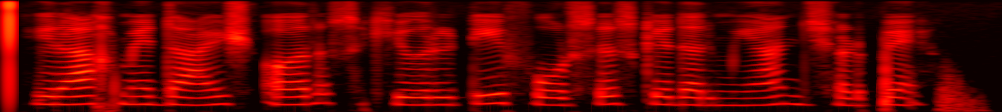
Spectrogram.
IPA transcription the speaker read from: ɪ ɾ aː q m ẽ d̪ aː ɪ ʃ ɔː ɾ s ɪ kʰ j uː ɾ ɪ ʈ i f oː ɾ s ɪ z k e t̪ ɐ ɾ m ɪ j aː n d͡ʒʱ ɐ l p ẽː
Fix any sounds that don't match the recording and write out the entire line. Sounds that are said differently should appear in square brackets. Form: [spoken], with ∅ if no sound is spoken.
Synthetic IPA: ɪ ɾ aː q m ẽ d̪ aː ɪ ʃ ɔː ɾ s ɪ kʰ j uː ɾ ɪ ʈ i f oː ɾ s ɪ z k e [d̪] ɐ ɾ m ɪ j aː n d͡ʒʱ ɐ [ɽ] p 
